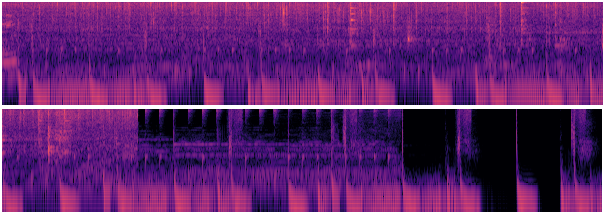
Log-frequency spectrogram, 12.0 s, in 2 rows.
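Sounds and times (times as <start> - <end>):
food sizzling in hot oil: 0.0 - 7.4
spatula scraping pan: 2.8 - 7.4.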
